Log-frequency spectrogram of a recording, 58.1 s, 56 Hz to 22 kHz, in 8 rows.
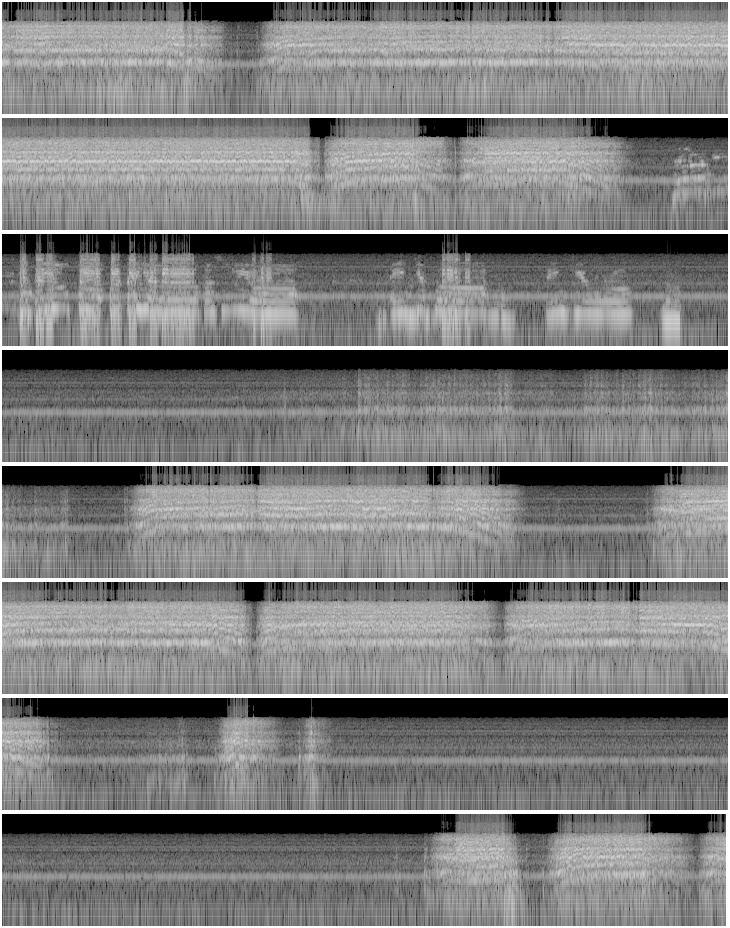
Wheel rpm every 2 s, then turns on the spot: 220, 110, 230, 220, 210, 140, 100, 0, 0, 0, 0, 0, 10, 20, 20, 120, 220, 20, 200, 140, 150, 170, 10, 10, 0, 0, 0, 40, 110.
24-30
